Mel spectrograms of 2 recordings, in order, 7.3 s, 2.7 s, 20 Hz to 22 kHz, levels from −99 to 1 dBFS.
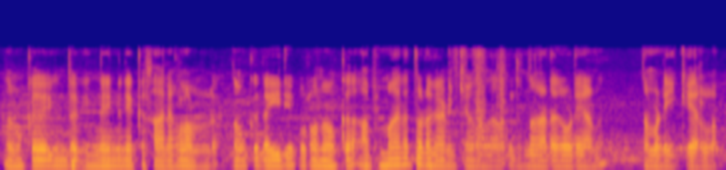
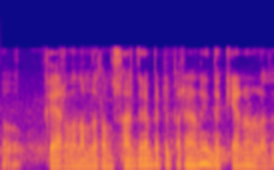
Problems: none marked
